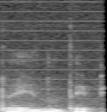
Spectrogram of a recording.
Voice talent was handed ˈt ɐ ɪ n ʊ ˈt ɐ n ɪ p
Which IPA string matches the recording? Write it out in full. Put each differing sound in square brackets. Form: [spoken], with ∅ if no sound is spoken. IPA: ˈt ɐ ɪ n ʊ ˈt ɐ [∅] ɪ p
